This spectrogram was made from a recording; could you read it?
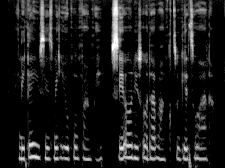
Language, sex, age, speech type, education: Nigerian Pidgin, female, 15-29, spontaneous, tertiary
